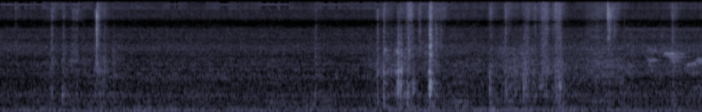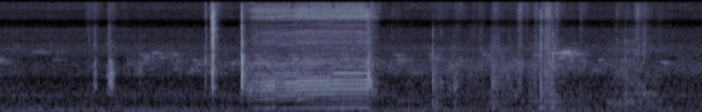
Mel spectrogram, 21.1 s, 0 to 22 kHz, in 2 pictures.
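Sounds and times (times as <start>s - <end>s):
switch clicking: 13.6s - 15.1s, 15.9s - 16.2s
small electric motor whining: 14.2s - 16.2s.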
